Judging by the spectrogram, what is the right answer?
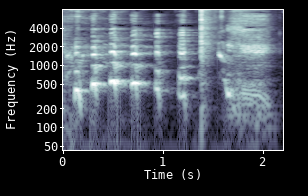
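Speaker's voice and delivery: high, bright laughing fit; high burst of laughter. Real, not acted. Vlogger laughing at her own joke to viewers.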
